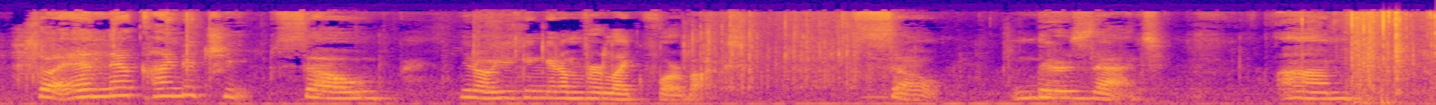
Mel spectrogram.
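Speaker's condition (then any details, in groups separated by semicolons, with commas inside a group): Cerebral palsy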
